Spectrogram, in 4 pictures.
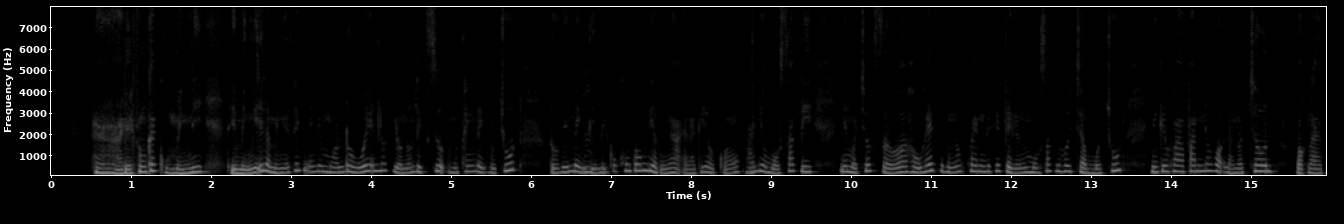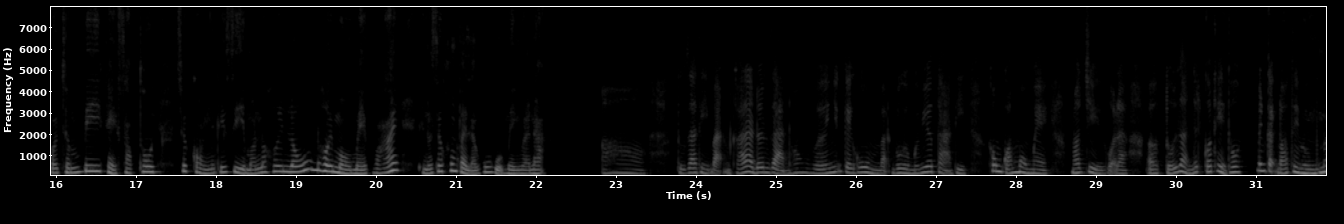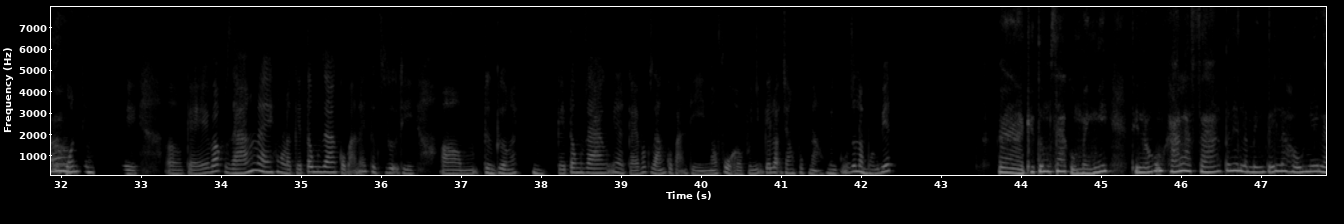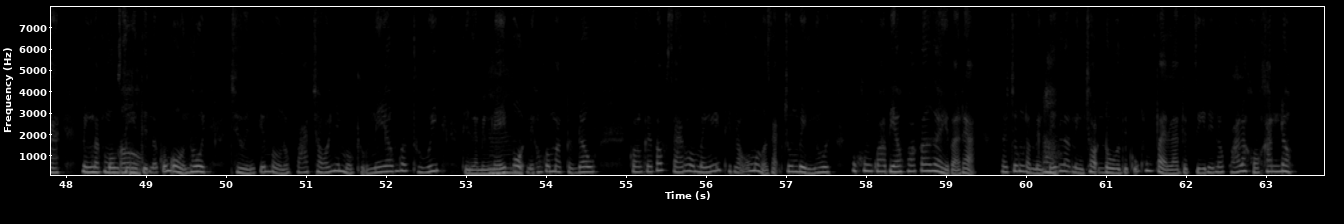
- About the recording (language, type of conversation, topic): Vietnamese, advice, Làm sao để có thêm ý tưởng phối đồ hằng ngày và mặc đẹp hơn?
- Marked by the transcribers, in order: tapping; "việc" said as "nghiệc"; other background noise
